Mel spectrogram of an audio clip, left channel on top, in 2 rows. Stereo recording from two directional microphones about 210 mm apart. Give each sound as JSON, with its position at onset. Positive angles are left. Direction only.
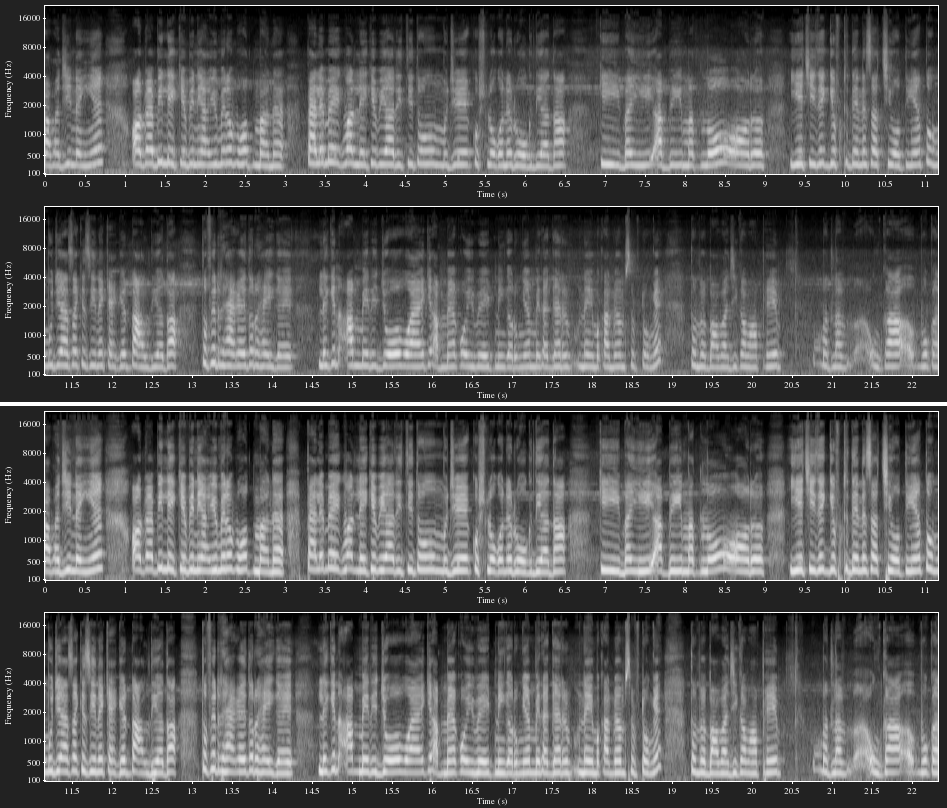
{"t": 0.0, "sound": "speech", "side_deg": -35}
